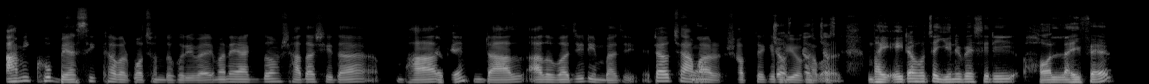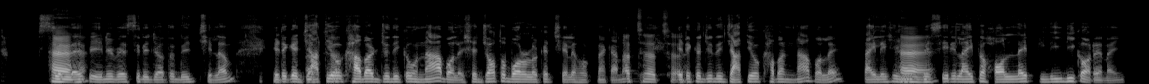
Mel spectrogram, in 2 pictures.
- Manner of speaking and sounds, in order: tapping
- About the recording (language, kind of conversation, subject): Bengali, unstructured, আপনি কোন ধরনের খাবার সবচেয়ে বেশি পছন্দ করেন?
